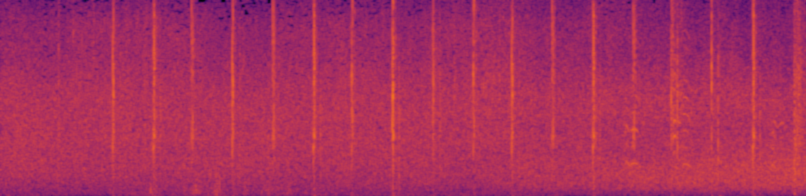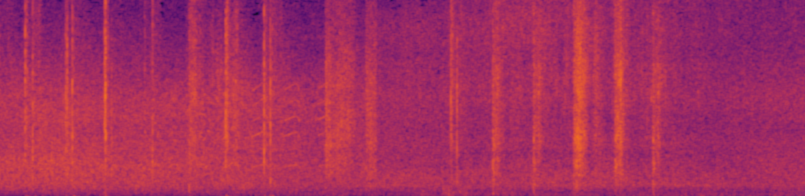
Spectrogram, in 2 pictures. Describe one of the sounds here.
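Sea waves wash gently against the shore.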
